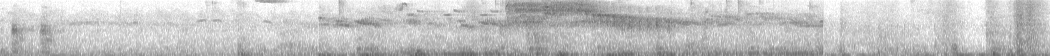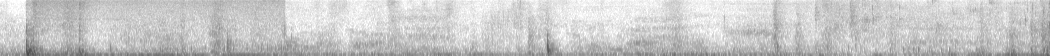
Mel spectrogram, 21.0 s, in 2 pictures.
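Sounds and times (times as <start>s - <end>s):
small birds chirping and singing: 0.8s - 8.3s.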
